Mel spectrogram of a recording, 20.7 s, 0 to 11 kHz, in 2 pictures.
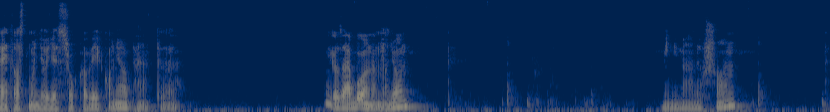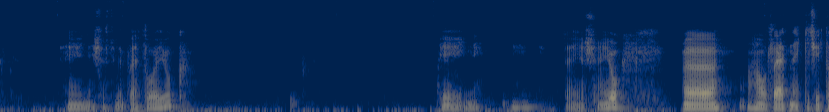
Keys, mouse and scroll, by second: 0.1 scroll up 1, 0.6-4.6 drag, 4.6 scroll down 1, 5.3 right click, 6.0 click, 6.3 alt+middle click, 6.8 scroll up 1, 8.5-9.4 click, 9.5-10.4 alt+middle drag, 11.4-12.0 click, 12.3-14.2 alt+middle drag, 14.9-15.8 click, 15.9-18.1 alt+middle drag, 18.3 scroll up 1, 19.2-20.7 click, 20.0-20.7 alt+middle drag.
